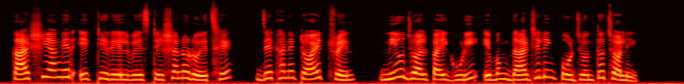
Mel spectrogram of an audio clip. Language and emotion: Bengali, neutral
